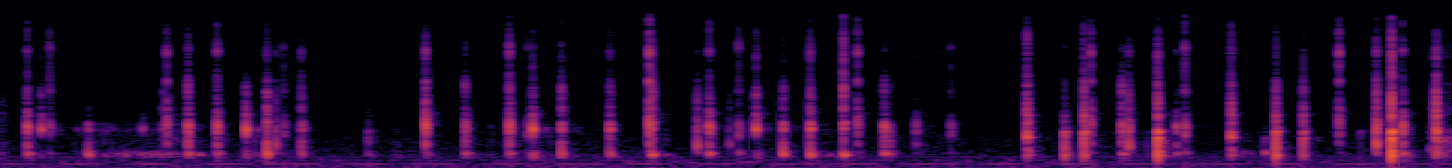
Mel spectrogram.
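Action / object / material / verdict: tap / rigid cardboard box / cardboard / none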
